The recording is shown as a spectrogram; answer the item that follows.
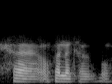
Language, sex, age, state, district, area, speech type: Bengali, male, 18-30, West Bengal, Hooghly, urban, conversation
